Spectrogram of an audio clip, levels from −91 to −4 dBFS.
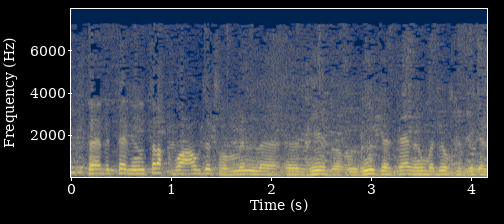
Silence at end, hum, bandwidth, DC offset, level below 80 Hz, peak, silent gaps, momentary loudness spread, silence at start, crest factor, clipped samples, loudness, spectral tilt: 0 s; none; 7.6 kHz; under 0.1%; -52 dBFS; -6 dBFS; none; 3 LU; 0 s; 12 dB; under 0.1%; -21 LUFS; -8.5 dB/octave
